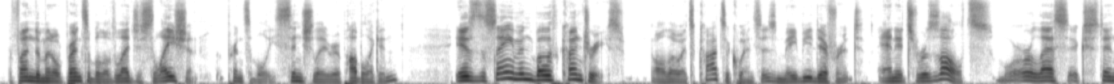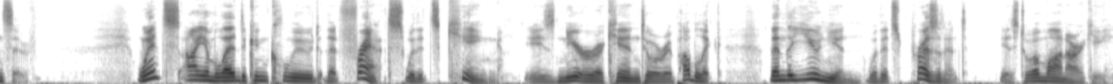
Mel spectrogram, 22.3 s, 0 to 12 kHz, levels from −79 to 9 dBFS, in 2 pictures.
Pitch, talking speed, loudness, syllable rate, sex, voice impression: 135 Hz, 145 wpm, -19 LUFS, 5.1 syllables/s, male, masculine, adult-like, tensed, powerful, slightly hard, clear, cool, calm, slightly mature, friendly, wild, lively, slightly strict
